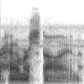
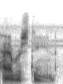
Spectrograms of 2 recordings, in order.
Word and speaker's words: Hammerstein: Mila says she always pronounced it Steen. I think that's right, Hammerstein.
